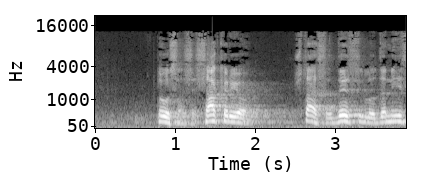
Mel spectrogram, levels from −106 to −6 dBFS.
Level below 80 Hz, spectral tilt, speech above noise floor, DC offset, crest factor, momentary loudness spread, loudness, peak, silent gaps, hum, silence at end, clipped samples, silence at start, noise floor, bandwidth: -48 dBFS; -6 dB/octave; 31 dB; 0.3%; 16 dB; 12 LU; -15 LUFS; 0 dBFS; none; none; 0 s; under 0.1%; 0.8 s; -44 dBFS; 13.5 kHz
